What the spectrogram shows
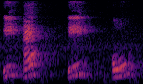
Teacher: जब पूरा ना खुल के उससे आधा खुले तो वो होते हैं अर्ध विव्रत स्वर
